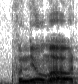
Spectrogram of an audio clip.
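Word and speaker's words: πνεῦμα: 헬라어로는 이제 우리가 푸뉴마 이제 보통 이제 앞에 P를 발음 안 하니까 뉴메릭, 영어에서는 P를 발음 안 합니다. 뉴메릭, 뉴, 그렇게 해요.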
